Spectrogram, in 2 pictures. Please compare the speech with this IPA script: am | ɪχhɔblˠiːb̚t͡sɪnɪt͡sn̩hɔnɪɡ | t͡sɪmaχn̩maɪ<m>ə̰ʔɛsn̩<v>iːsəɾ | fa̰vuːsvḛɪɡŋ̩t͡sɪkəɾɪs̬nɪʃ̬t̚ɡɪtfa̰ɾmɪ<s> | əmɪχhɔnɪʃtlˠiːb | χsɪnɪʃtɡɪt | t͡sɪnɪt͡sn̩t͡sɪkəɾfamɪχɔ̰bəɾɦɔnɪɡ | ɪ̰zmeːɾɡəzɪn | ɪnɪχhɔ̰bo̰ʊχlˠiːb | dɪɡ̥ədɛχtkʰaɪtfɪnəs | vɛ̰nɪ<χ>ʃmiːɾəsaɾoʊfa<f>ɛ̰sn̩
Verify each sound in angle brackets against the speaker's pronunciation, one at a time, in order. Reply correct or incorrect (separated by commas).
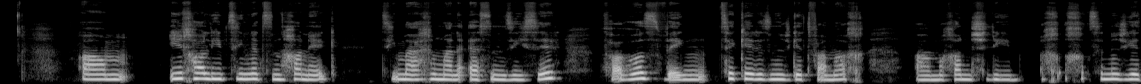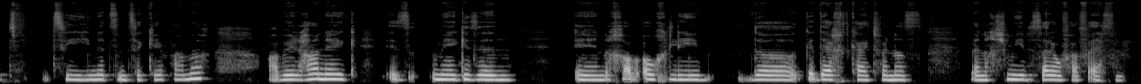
incorrect, incorrect, incorrect, correct, correct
